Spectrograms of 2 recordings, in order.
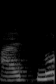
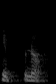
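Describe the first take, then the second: First: The first vowel is a long 'eye' sound. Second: The first vowel is a short 'i' sound. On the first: The speaker calls it wrong. "नहीं पढ़ेंगे हम इसे" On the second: The speaker calls it right. "इसको हम पढ़ते हैं हिप्नो"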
